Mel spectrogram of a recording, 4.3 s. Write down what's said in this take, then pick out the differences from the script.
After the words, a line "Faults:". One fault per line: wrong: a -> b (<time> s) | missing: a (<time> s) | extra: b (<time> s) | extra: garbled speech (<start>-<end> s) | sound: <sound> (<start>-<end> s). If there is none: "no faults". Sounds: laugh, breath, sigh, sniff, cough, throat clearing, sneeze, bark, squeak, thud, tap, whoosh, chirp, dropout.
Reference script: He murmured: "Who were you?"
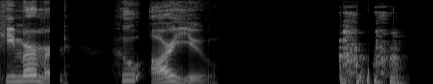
He murmured: "Who are you?"
Faults:
sound: dropout (0.5-0.6 s)
wrong: were -> are (1.5 s)
sound: laugh (3.4-4.1 s)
